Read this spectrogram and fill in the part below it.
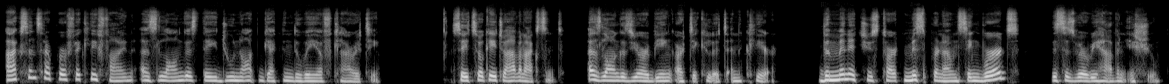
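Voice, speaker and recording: A woman with a clear, neutral international English accent talks like a coach giving advice. Her voice is mellow and on the lower side, close and dry. She explains things in measured, articulate phrases with firm emphasis. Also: no room sound. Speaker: voice and public speaking coach, interview guest.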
